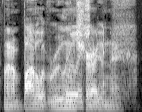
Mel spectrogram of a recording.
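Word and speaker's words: Reuling: Ruling Chardonnay, that is probably one of the finest Chardonnays in Sonoma.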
